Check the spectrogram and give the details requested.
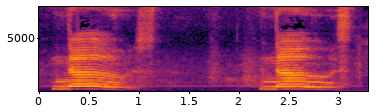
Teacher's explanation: So the tongue is touches or approaches the alo ridge and the manner of articulation is nasal. So the airflow is to the nose instead of the mouth. And the sound is voice.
